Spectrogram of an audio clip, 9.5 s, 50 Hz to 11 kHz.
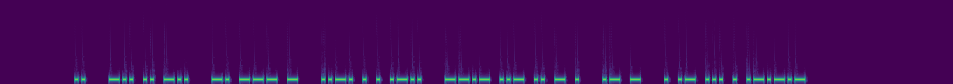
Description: Morse code, heard as a keyed tone, about 34 wpm, 700 Hz. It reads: I DID NOT FEEL QUITE AT EASE.
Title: Sentences from Top 1000 Words - Review Part 1 - 35wpm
